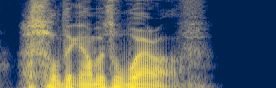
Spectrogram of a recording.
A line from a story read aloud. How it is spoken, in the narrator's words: Gellert returned irritably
